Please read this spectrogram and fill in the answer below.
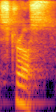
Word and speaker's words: Strauss: That's how he pronounced it, Strauss.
